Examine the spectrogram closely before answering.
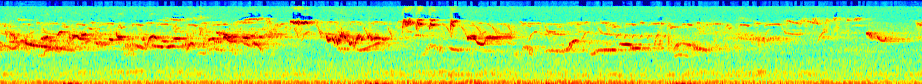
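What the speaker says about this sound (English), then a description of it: "Bring the birds down a little bit." Bird song ambience played on a stream: dense, continuous chirping and trilling from many birds, steady and moderately loud, with a faint low hum underneath and no talking.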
